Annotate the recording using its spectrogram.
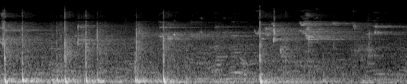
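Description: A basketball bounces with loud thuds in a large echoing hall.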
